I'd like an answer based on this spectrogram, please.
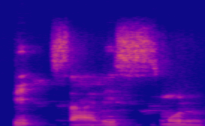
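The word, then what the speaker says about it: بئس الاسم: Kalau tulisannya kan bi'sal ismu, tapi bacanya bi'salismul fusuqu ba'dal iman.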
